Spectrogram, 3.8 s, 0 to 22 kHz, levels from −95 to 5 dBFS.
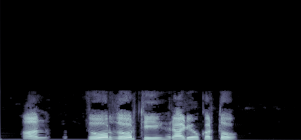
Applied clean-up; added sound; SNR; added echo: classical method spectral subtraction.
